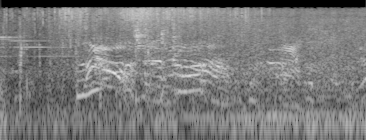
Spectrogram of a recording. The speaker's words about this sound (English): The water is boiling! I'm blinded by steam!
